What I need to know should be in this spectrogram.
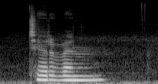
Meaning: June
- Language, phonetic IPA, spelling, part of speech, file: Czech, [ˈt͡ʃɛrvɛn], červen, noun, Cs-červen.ogg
